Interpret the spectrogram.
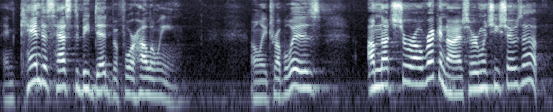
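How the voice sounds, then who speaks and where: A man's voice: high voice, expressive, normal speed. An actor playing an uneasy immortal man, telling his story in a confiding, conversational way in a radio drama revival. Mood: confiding, grim. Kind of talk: stage revival of 1940s radio drama narration.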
